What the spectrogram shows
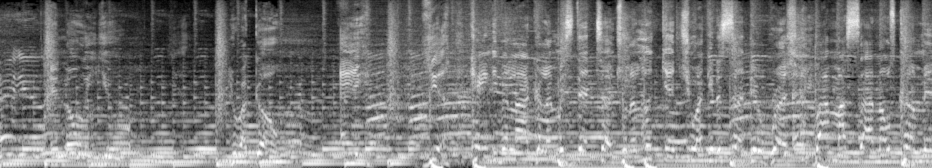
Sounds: electronic music, dubstep, music

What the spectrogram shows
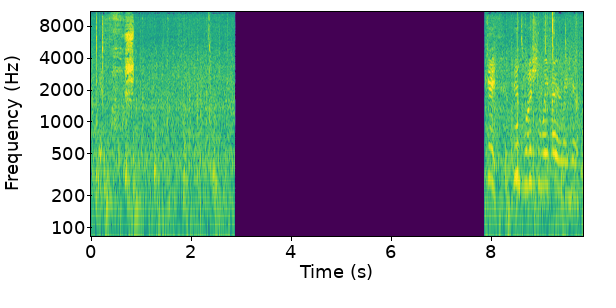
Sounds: wind noise (microphone), speech

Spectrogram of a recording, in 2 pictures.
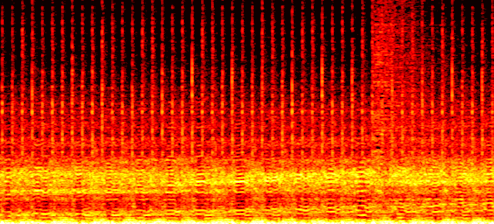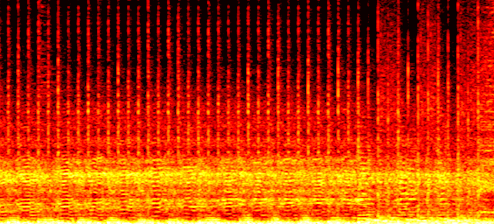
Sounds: guitar, musical instrument, electric guitar, plucked string instrument, music

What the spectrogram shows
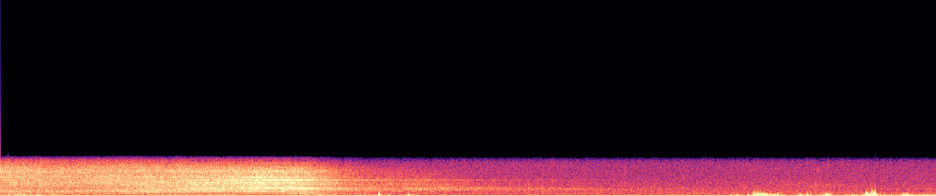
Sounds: eruption

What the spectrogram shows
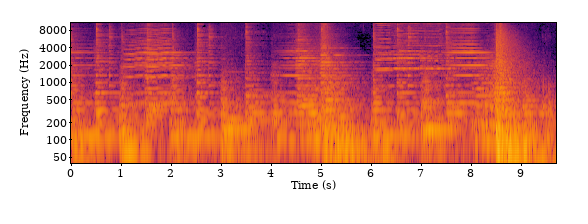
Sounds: piano, electric piano, keyboard (musical)

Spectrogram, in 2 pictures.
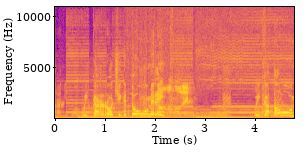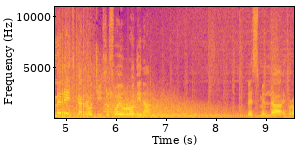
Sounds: speech, music

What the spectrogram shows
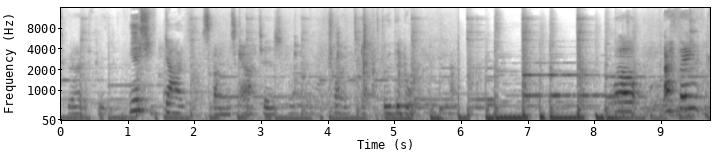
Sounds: speech, music

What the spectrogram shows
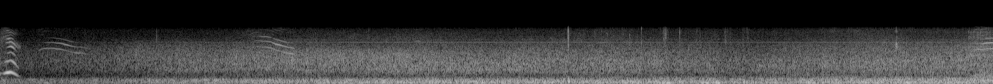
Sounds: cat, meow, animal, domestic animals

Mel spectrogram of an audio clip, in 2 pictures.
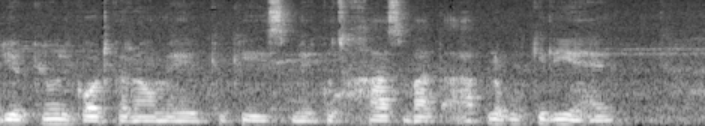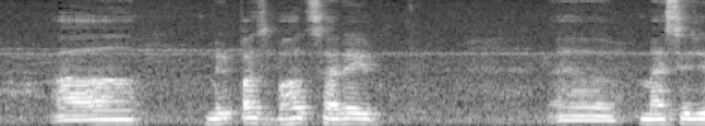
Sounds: speech

